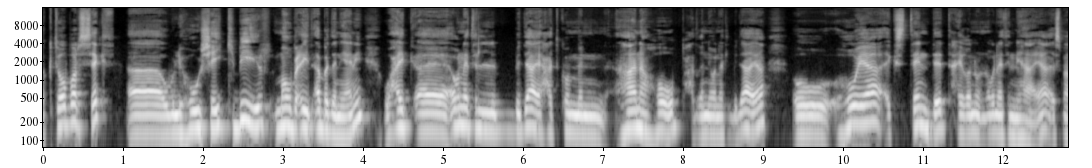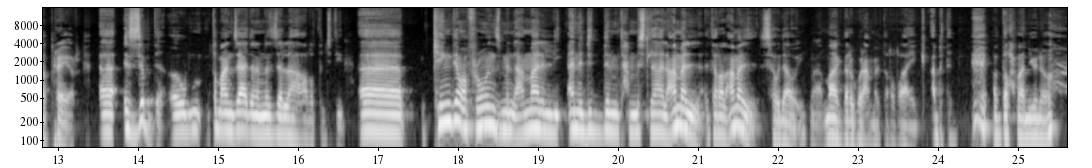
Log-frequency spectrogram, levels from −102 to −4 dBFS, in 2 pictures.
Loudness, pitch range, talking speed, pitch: -19 LUFS, 125-160 Hz, 150 wpm, 140 Hz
